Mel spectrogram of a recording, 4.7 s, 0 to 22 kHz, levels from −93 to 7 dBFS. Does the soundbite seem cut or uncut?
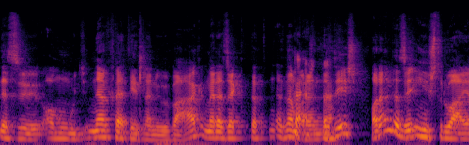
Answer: cut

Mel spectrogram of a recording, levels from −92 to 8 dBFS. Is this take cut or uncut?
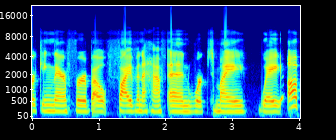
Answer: cut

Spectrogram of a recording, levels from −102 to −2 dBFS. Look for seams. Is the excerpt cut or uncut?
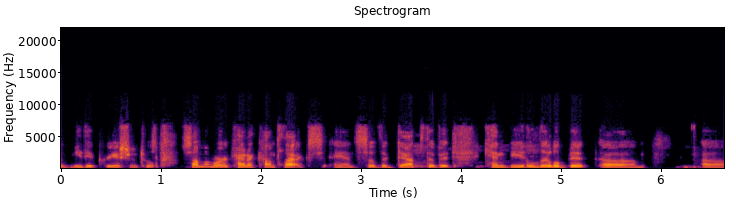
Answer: uncut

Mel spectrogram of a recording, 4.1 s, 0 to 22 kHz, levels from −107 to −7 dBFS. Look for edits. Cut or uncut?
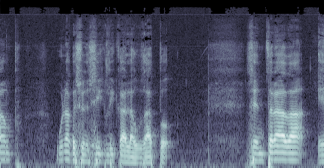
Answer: cut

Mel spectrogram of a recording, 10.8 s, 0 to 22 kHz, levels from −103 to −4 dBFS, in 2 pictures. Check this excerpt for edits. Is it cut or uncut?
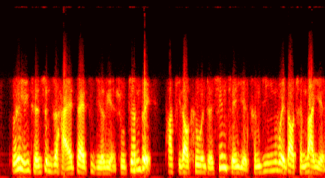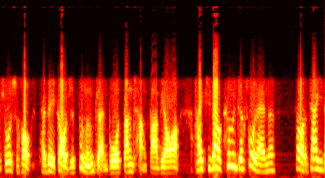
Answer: cut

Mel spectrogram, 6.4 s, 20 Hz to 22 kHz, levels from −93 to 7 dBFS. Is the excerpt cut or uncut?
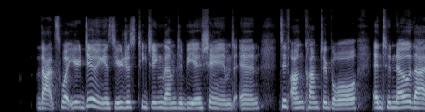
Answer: cut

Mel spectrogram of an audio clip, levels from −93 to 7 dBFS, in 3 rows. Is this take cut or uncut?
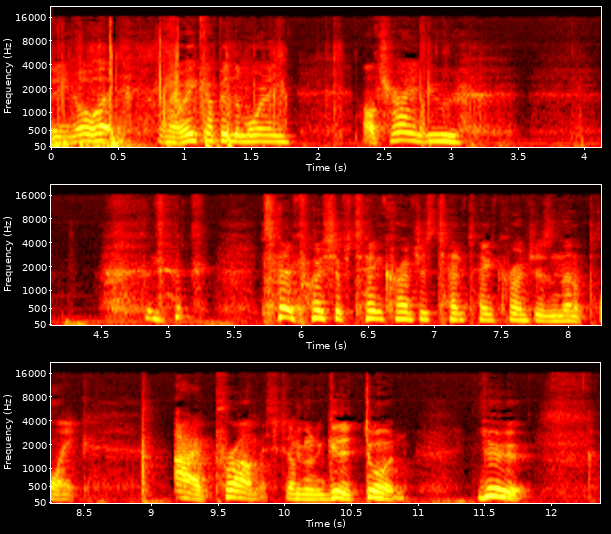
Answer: cut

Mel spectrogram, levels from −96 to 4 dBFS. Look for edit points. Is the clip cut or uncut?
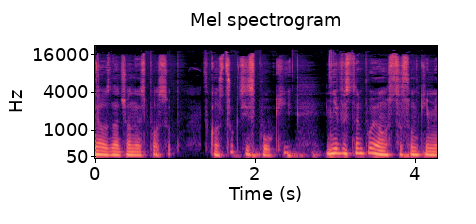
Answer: uncut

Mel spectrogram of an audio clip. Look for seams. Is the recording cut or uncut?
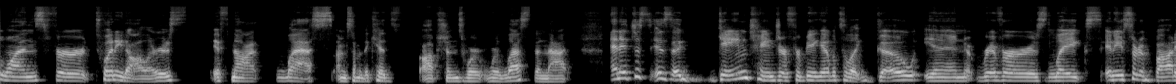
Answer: cut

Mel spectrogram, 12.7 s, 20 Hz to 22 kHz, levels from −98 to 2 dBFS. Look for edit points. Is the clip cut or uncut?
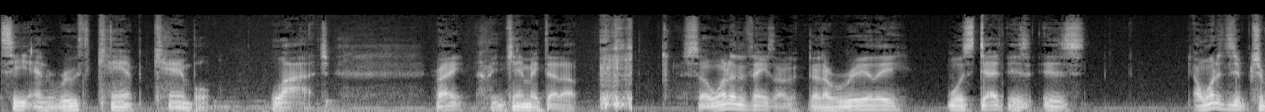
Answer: cut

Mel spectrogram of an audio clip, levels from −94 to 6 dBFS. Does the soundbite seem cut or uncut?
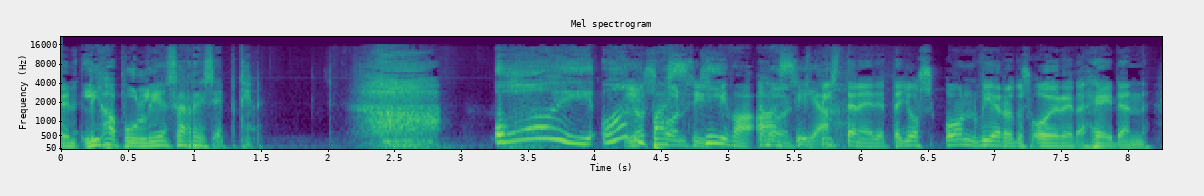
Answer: uncut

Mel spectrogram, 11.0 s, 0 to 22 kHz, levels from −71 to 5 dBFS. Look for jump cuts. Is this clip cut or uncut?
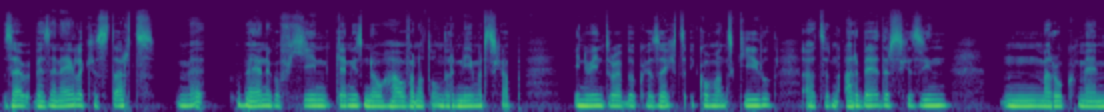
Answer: cut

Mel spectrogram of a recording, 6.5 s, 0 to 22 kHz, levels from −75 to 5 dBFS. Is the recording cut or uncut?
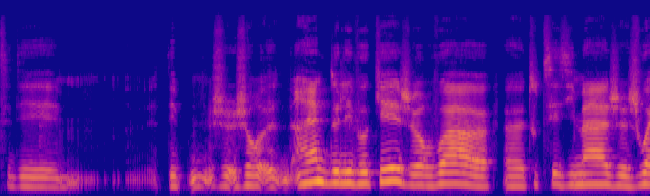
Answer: cut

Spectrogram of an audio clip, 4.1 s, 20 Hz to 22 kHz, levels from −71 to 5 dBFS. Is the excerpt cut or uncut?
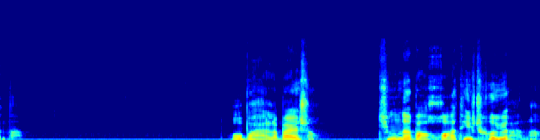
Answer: uncut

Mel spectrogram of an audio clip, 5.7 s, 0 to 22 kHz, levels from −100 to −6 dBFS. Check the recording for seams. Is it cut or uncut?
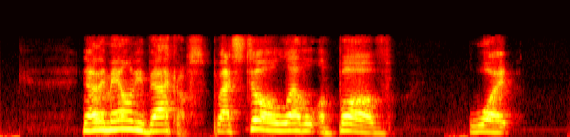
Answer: cut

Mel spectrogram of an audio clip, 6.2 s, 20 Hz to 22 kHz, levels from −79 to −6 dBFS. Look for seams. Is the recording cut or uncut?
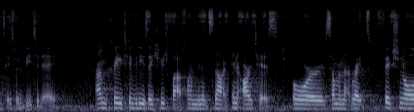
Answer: cut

